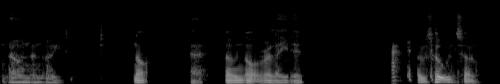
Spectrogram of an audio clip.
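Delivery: halting, hushed half-whisper. A character answers a question about someone's sister, half-whispering. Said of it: "Zed just kind of whispers".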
